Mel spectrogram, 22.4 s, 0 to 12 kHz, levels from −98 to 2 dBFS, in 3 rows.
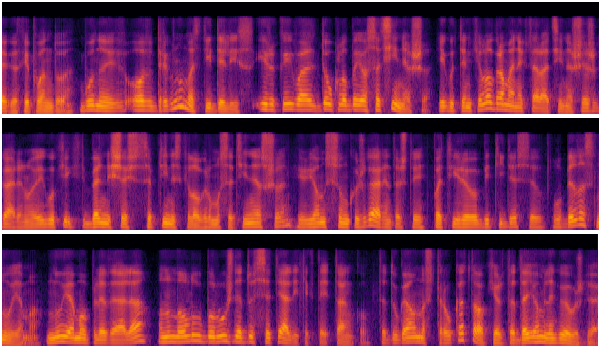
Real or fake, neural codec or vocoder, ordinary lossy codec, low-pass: fake; codec, 16 kHz, about 1 kbps, DyCAST, with the encoder's durations; MP3, 64 kbps; 7.2 kHz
